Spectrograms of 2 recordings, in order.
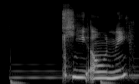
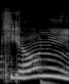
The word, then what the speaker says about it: Kioni: Kayoni? Hi? How do you pronounce your name? What would you prefer to be called? Just so I don't mispronounce it. Kioni? Oh, Kioni, or just.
